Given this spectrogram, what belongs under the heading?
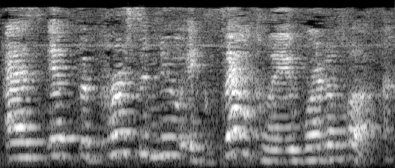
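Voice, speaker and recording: A woman's voice: sits high, animated, moderate pace, a bit bright, recorded from a distance, lo-fi sound. An actress playing a shrewd, sassy woman sleuth in a theatrical 1940s radio comedy style. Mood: intrigued. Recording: echoey room, off mic, faint noise.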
